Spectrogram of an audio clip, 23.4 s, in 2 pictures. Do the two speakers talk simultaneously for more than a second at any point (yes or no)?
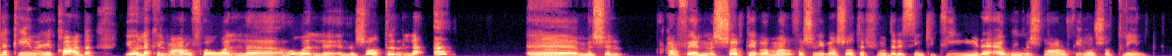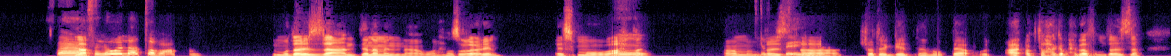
no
